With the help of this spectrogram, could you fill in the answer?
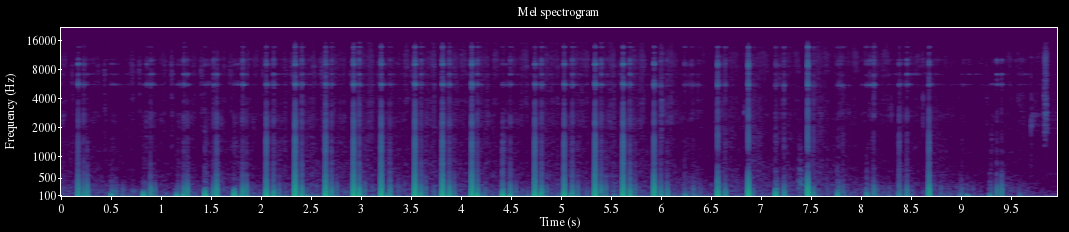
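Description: A small white bottle is tapped repeatedly with quick, uneven taps over ten seconds. Each tap is a short, dry knock with a low thump and a faint bright click on top that dies away almost instantly. The tapping keeps going at a steady, quiet level throughout.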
